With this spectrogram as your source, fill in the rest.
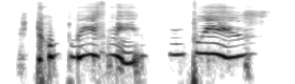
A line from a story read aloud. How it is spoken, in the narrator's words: the girl whimpering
